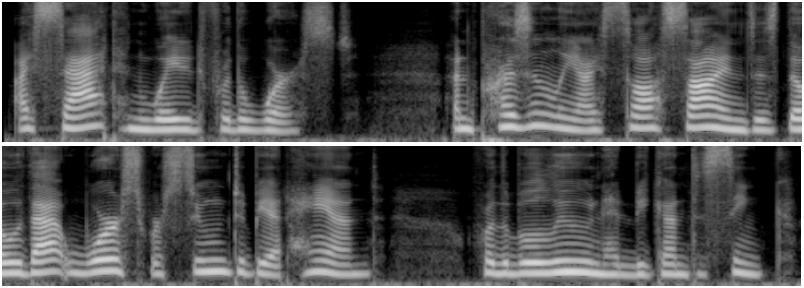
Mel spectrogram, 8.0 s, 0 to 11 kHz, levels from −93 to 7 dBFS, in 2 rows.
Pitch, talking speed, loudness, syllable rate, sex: 215 Hz, 220 wpm, -19 LUFS, 5.0 syllables/s, female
